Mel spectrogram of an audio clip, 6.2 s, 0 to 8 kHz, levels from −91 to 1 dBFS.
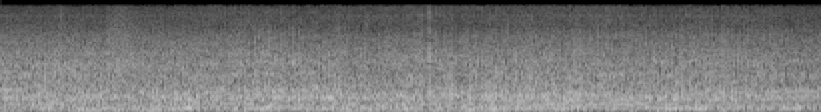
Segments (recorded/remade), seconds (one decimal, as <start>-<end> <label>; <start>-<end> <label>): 0.0-1.6 recorded; 1.6-2.5 remade; 2.5-3.2 recorded; 3.2-3.8 remade; 3.8-4.2 recorded; 4.2-5.6 remade; 5.6-6.2 recorded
